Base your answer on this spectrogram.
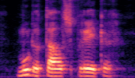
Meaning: native speaker
- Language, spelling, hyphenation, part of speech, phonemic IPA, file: Dutch, moedertaalspreker, moe‧der‧taal‧spre‧ker, noun, /ˈmudərtaːlˌspreːkər/, Nl-moedertaalspreker.ogg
